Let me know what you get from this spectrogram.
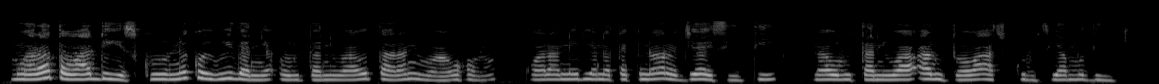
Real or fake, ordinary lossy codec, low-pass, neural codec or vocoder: real; none; none; none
